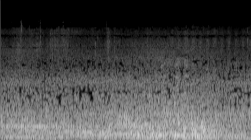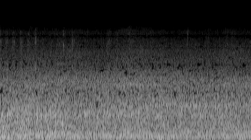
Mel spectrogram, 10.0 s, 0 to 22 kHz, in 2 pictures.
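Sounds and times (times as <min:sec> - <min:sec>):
low rumble: 0:00.0 - 0:09.6
steady engine drone: 0:00.0 - 0:10.0.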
